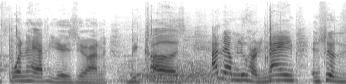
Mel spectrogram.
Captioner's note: audience exclaims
